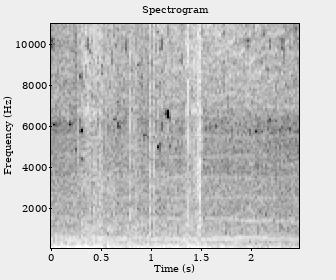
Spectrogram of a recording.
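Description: Short closing music sting for a logo animation: a deep bass rumble under a held tone, with two brief high swishes, one about a third of a second in and one about a second and a half in. It slowly gets quieter.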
